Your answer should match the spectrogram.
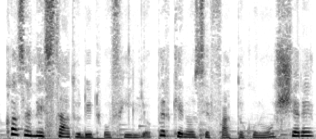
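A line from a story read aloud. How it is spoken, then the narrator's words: Exclaimed. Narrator (Italian): questa esclamò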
